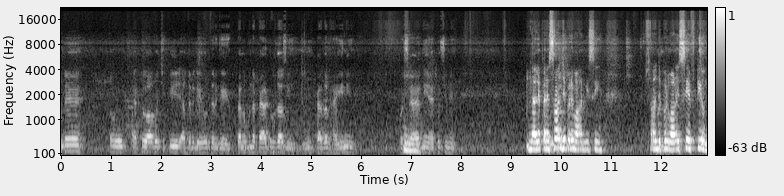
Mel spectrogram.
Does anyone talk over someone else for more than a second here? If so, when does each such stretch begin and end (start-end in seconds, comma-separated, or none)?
none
